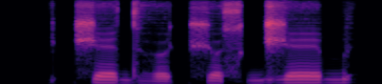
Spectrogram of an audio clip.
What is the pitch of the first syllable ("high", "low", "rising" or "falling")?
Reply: high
